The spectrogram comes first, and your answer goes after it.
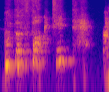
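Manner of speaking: very high outraged shout; furious yell. Acted. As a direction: demand who did it. Angry at spilled books.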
